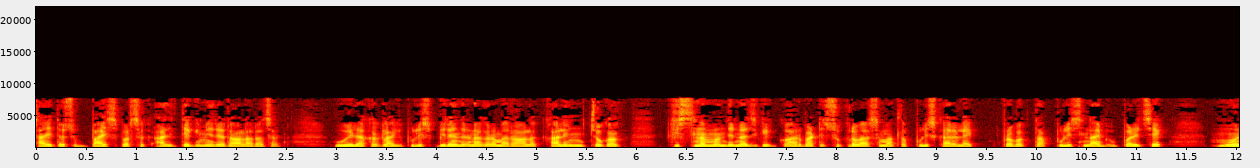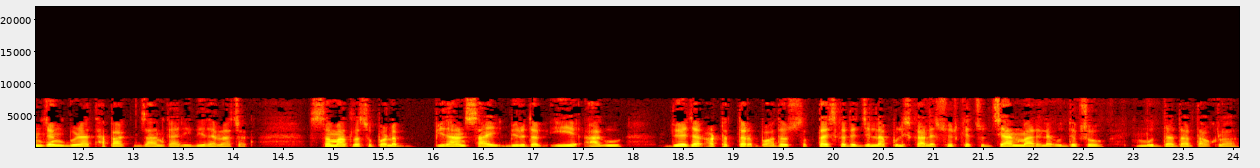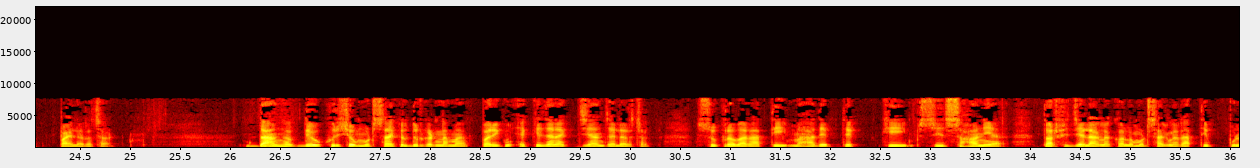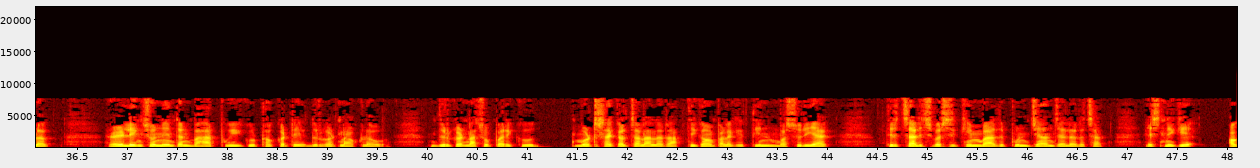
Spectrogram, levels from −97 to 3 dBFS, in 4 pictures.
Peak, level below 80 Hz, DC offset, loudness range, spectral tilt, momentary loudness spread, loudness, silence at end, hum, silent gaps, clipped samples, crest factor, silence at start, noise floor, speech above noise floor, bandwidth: -2 dBFS; -64 dBFS; under 0.1%; 3 LU; -5 dB/octave; 9 LU; -27 LUFS; 0 s; none; none; under 0.1%; 26 dB; 0 s; -58 dBFS; 32 dB; 8 kHz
